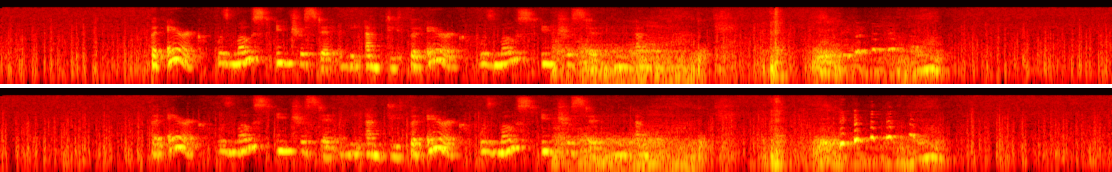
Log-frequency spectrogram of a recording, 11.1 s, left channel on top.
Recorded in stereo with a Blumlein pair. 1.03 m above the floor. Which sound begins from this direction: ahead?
A woman speaking, at 4.1 s.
